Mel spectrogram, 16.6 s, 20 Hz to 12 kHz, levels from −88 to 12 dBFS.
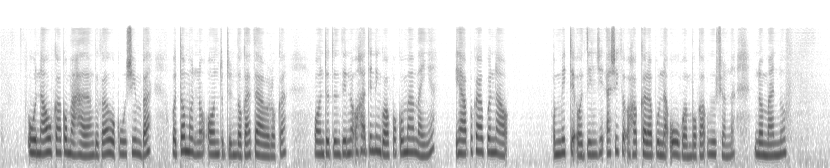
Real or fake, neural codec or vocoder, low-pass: fake; codec, 16 kHz, 0.3 kbps, FocalCodec; 7.2 kHz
